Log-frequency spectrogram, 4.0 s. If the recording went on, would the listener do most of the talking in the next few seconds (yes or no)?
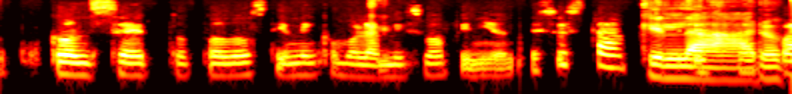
yes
